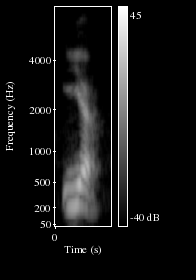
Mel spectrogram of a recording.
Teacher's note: یا کے اوپر بھی ایک ہی زبر ہے، آدھی الف یا ایک ہی حرکت کے برابر کھینچنا ہے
